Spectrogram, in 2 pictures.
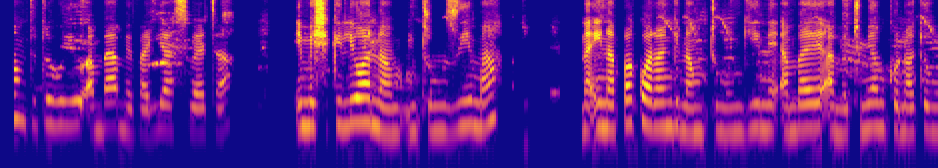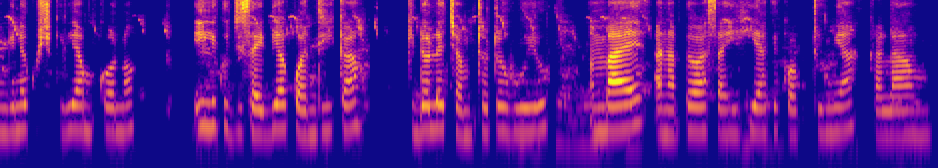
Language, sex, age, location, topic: Swahili, female, 18-24, Kisumu, health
